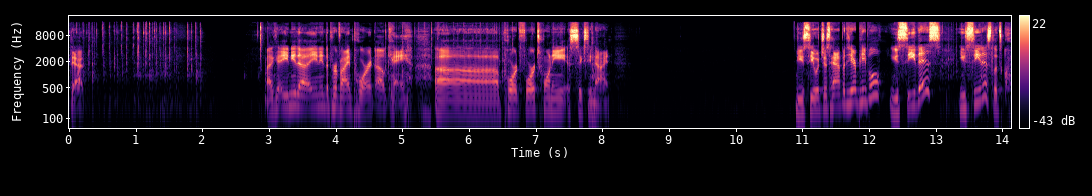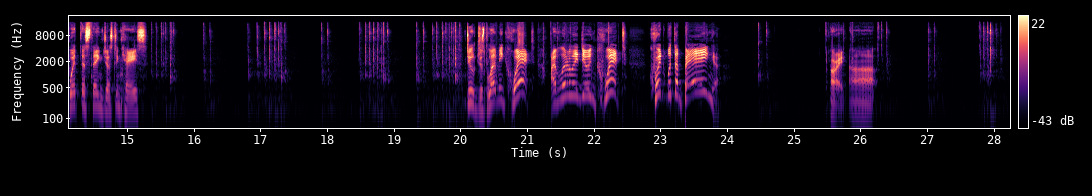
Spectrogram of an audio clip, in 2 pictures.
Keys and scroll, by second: 0.0-1.3 typing, 0.7 ctrl+c, 1.0 Return, 1.2 ctrl+a, 1.6 Up, 1.7 Return, 4.3-7.1 typing.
